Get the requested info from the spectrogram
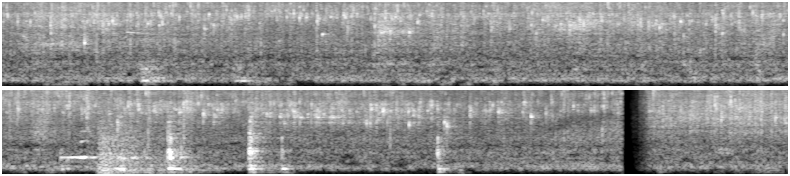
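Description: Chicken kababs shallow-frying in oil in a non-stick pan, a steady sizzle. A few knocks and scrapes come about seven to nine seconds in as the kababs are turned in the pan. The sound cuts out for a moment about ten and a half seconds in.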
